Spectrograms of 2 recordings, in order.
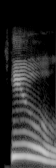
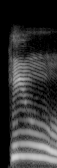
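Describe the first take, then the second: No difference in how they are said.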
